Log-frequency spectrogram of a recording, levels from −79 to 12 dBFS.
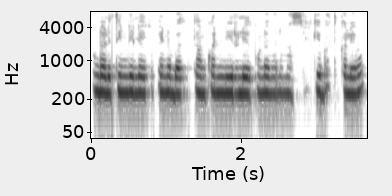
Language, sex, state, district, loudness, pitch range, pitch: Telugu, female, Telangana, Karimnagar, -17 LUFS, 255-265 Hz, 255 Hz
